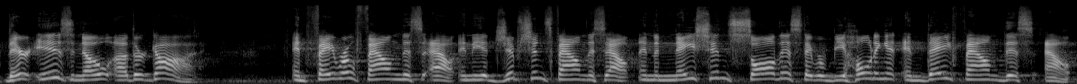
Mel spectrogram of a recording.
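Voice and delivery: rising impassioned sermon; preaching. Real, not acted. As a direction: preach it with fire. Preaching climax.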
